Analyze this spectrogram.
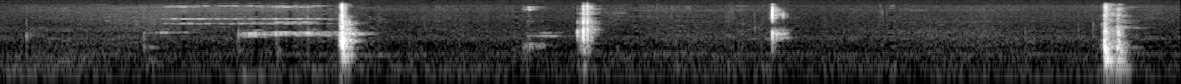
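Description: Near silence broken by four sharp clicks or taps, spaced about a second apart.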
